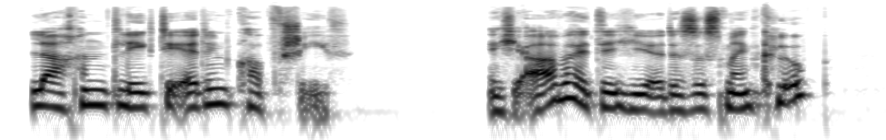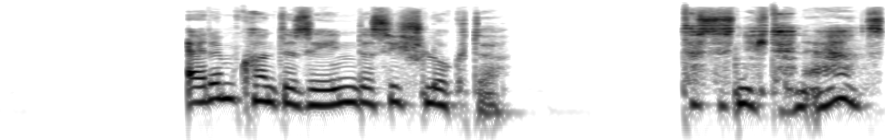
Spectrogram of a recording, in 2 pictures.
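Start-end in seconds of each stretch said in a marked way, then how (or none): 7.8-8.8 hushed whisper. A woman answers after he says the club is his, whispering. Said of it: "flüsterte sie".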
